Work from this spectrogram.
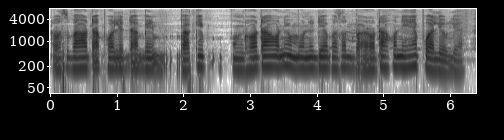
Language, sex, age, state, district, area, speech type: Assamese, female, 45-60, Assam, Sivasagar, rural, spontaneous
